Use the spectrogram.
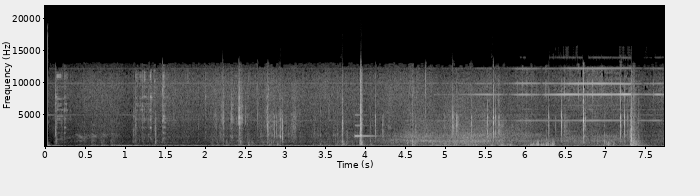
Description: trying to figure out what this insane noise is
